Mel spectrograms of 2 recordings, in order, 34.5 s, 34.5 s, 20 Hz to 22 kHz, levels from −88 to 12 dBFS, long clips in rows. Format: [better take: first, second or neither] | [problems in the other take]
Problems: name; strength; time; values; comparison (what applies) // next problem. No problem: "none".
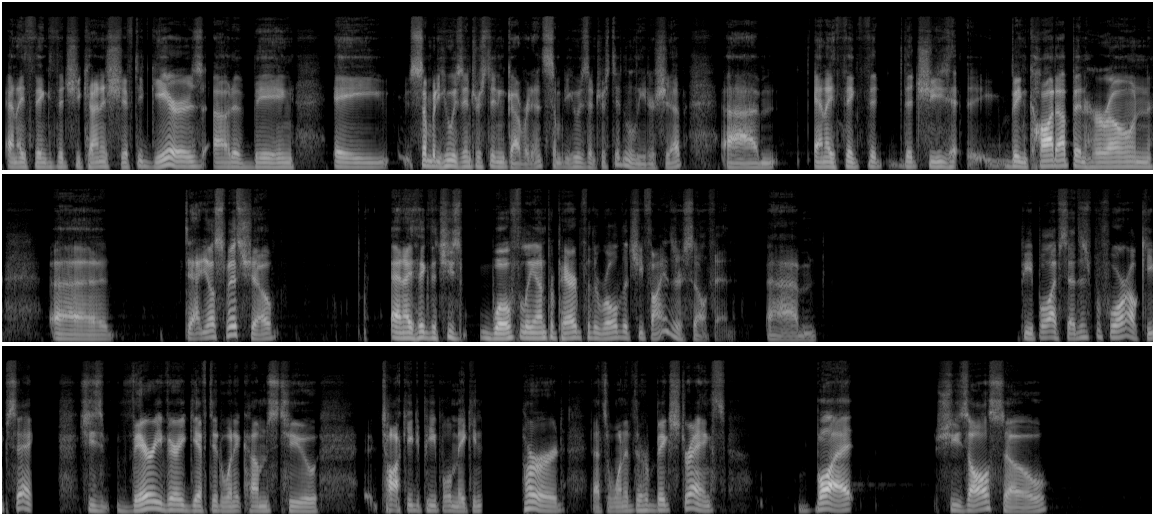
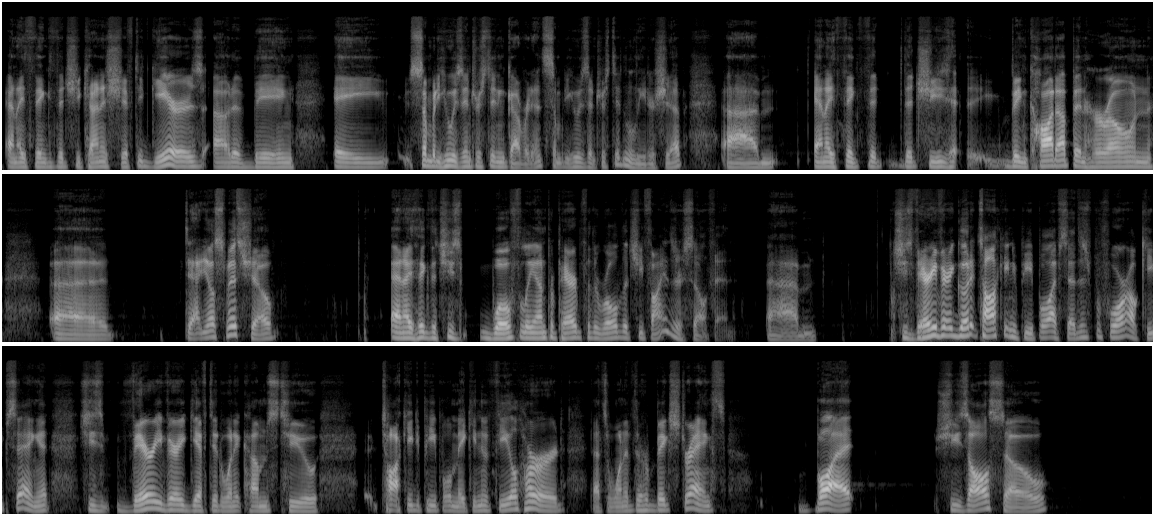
second | audio cutting out; at 20 s for 2 s, at 23 s and at 28 s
